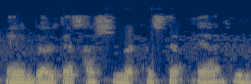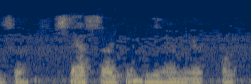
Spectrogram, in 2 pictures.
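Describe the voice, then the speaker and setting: Elderly male interviewee, seventies, mid-pitched, rambling and halting with repeated words; muffled, noisy room tape. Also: monotone. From born in Belfast, Northern Ireland; raised in Illinois from age seven. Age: 70s. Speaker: interviewee in a police polygraph interview. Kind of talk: casual, rambling spoken answers. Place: small police interview room.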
